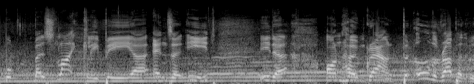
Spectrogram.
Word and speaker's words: Ide: I said, is it Ide or Ede? He went, neither, it's Ida. Ida.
